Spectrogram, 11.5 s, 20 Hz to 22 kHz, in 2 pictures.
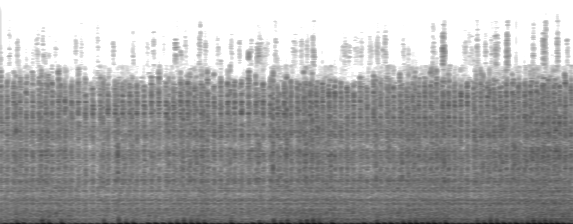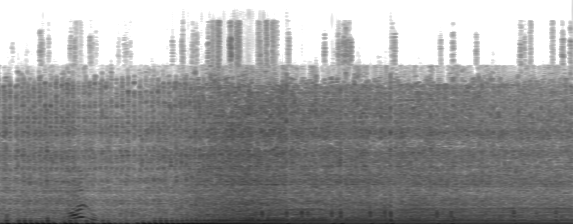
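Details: Free Dayton lawn tractor with an 11 hp Briggs engine being revived, run on choke with no air filter: loud, crisp, barely muffled exhaust popping at a fast, even idle, like a hot rod; healthy.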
